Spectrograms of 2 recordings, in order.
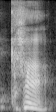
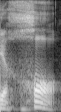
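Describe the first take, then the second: First: The letter is said light, with a thin mouth. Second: The letter is said heavy, with a full mouth. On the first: The speaker calls it wrong. "we don't say ka" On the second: The speaker calls it right. "we say ha"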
